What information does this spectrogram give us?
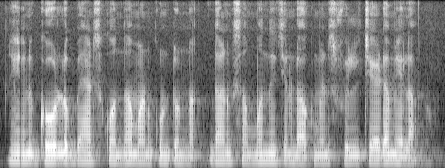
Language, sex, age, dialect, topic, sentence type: Telugu, male, 18-24, Utterandhra, banking, question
